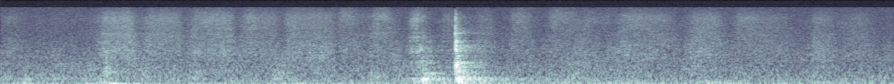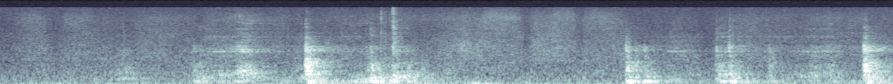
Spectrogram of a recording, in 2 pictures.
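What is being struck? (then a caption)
Stainless steel oven control panel. A hand rubs and wipes a cloth towel across the width of a large stainless steel control panel on the front of a kitchen oven. Soft, scuffing strokes rise and fade at an uneven pace, with a few brighter swipes over a low, dull background.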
